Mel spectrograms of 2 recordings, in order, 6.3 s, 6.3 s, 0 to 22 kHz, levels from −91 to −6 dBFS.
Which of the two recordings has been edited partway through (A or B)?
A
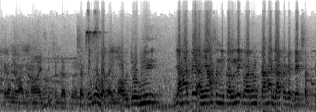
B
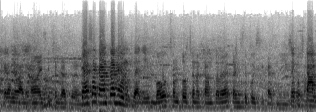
A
